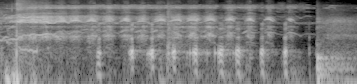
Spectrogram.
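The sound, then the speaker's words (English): A person imitates an Indian cow's moo with a regional accent, the voice wobbling in a rapid, pulsing warble for about three seconds before cutting off abruptly. “So in India, an Indian cow would moo.”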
